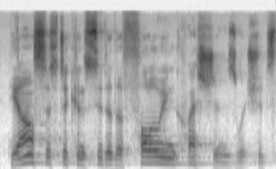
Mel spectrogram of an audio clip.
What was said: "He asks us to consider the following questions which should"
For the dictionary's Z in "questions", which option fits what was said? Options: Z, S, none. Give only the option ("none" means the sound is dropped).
Z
